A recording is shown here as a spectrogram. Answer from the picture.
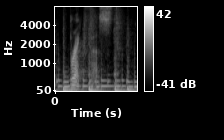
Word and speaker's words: breakfast: En la segunda sílaba, aunque la escritura va con una A, según el diccionario Merriam-Webster, la pronunciación puede ir con una schwa, la que no es ni A, ni E, ni O.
